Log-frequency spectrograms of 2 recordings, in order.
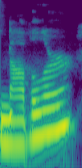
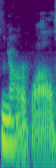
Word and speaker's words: Narwhal: clarified for me that even though this is spelled and how I would pronounce this phonetically is noveler, it's actually pronounced narwhal.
